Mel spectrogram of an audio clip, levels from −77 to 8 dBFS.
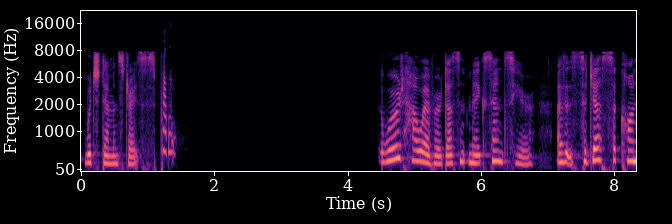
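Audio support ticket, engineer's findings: Wrong sample rate, 1.22 to 3.72 s. Sound runs 2.76 times too fast, pitch up 17.6 semitones. Fits 16 kHz material played at 44.1 kHz without resampling. Probable component: playback or output stage rate setting. Speed and pitch shift together.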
